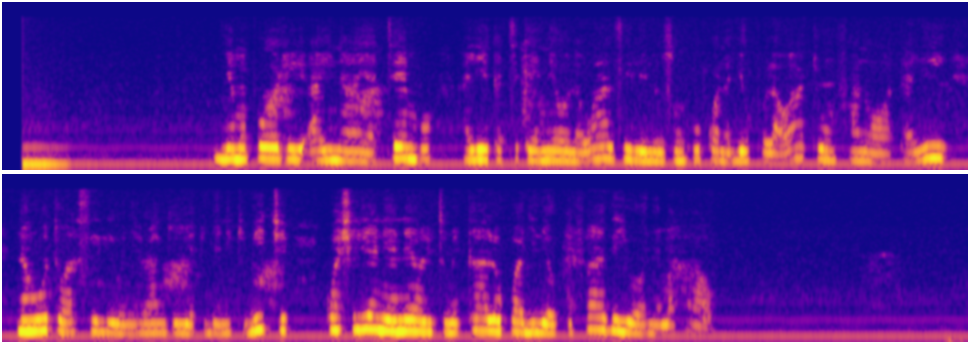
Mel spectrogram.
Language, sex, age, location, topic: Swahili, female, 25-35, Dar es Salaam, agriculture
